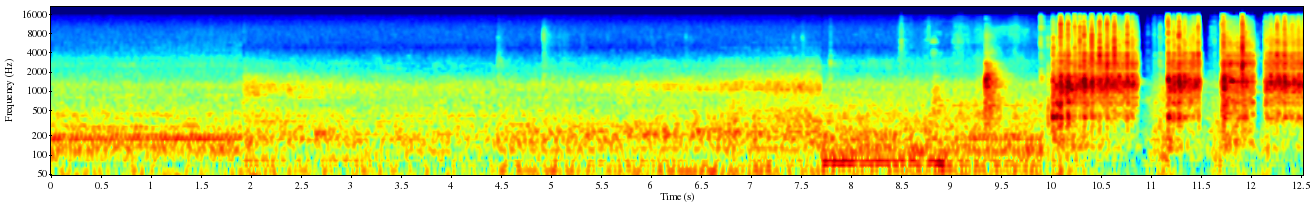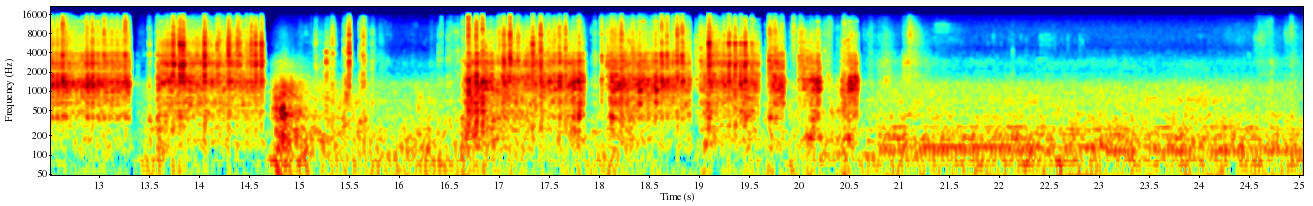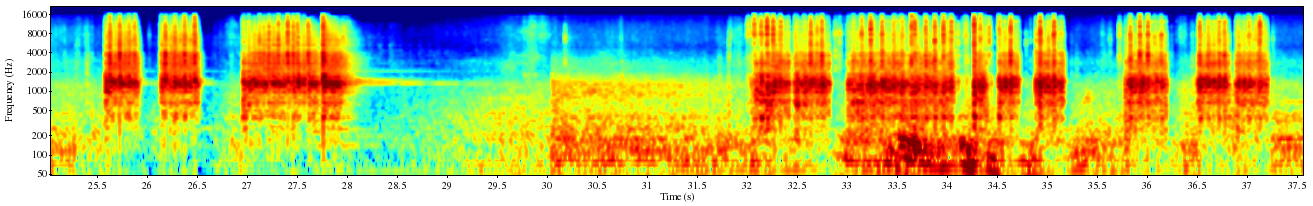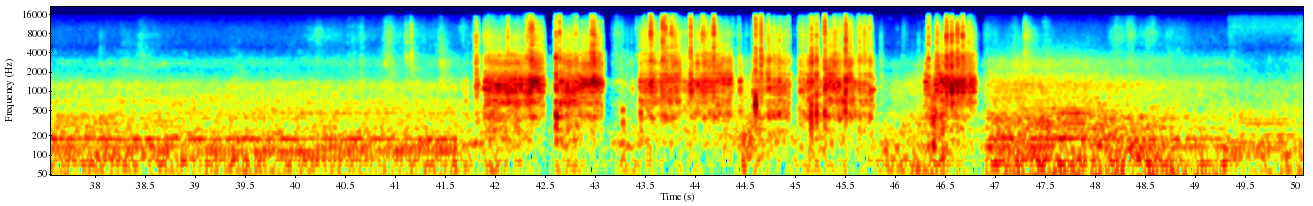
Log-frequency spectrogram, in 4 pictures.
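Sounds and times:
hammer scraping and rattling metal: 0:08.8 - 0:21.2, 0:31.7 - 0:37.3, 0:41.0 - 0:47.4.

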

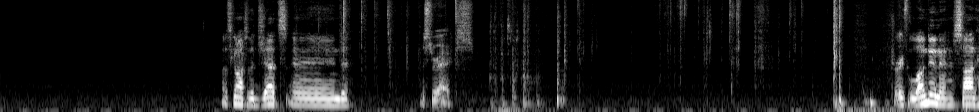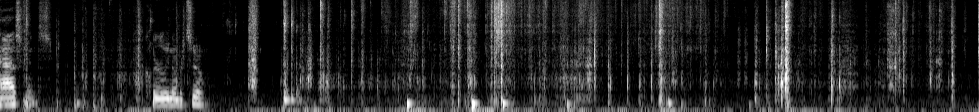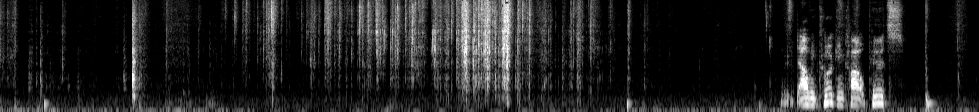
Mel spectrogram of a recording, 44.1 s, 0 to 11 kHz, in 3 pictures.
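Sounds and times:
card wrappers tearing and crinkling: 0:09.9 - 0:12.1, 0:18.4 - 0:30.4, 0:32.6 - 0:38.6.

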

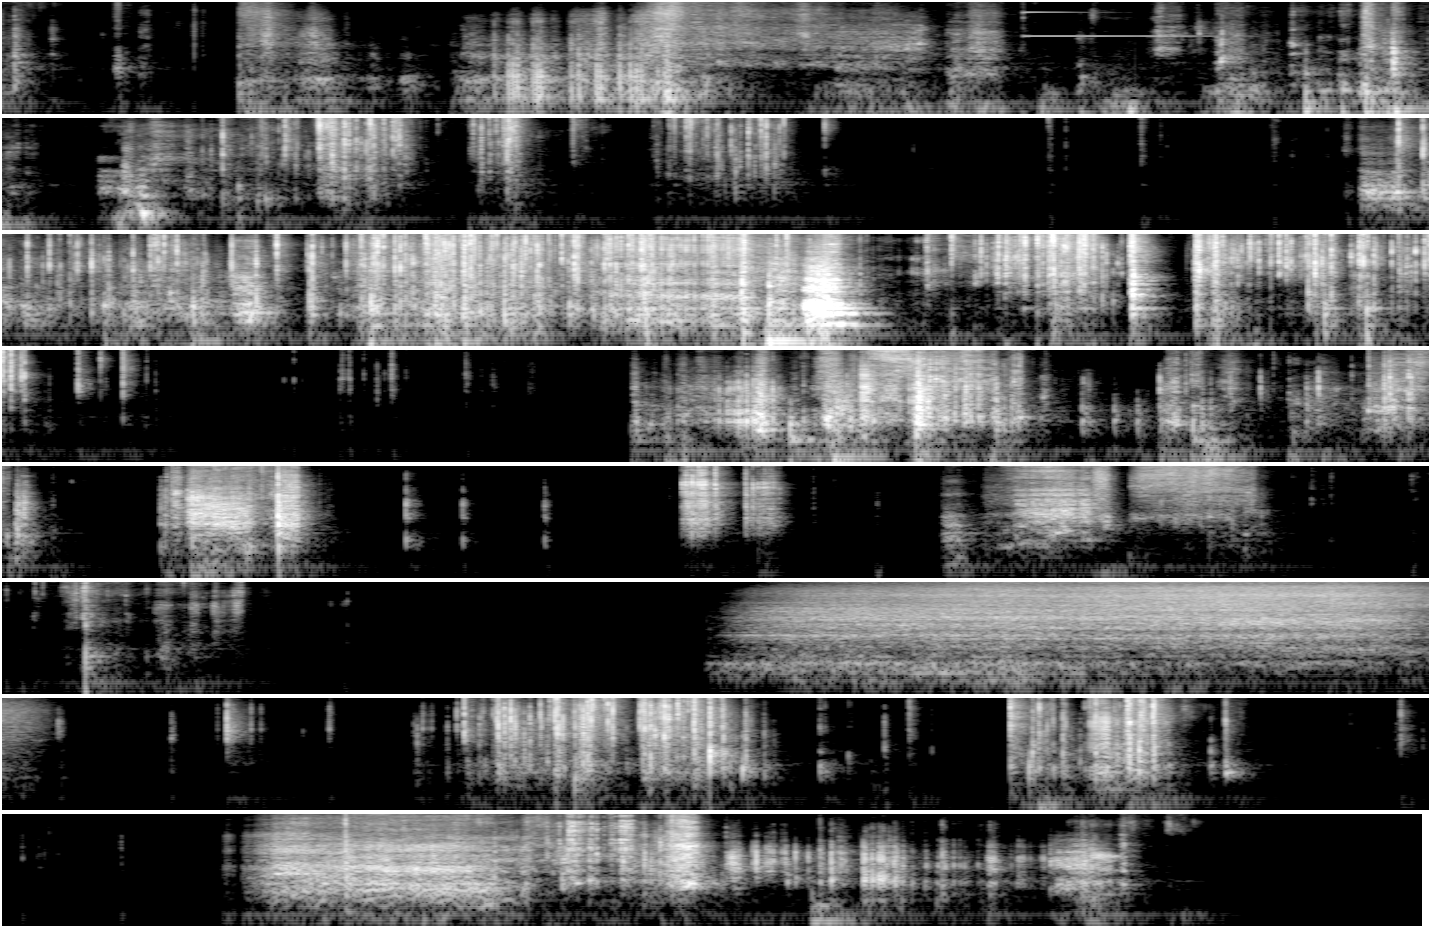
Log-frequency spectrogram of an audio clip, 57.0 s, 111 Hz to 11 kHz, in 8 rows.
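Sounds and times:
plastic sleeve crinkling: 0:07.9 - 0:11.3, 0:13.9 - 0:22.2, 0:44.9 - 0:49.0
paper and cardboard rustling: 0:13.9 - 0:21.5, 0:24.6 - 0:28.8.

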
